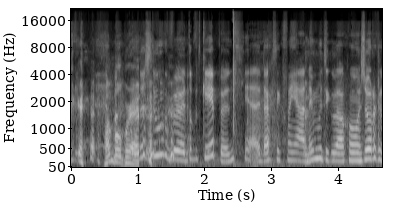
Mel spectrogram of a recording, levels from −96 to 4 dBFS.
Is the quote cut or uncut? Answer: cut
